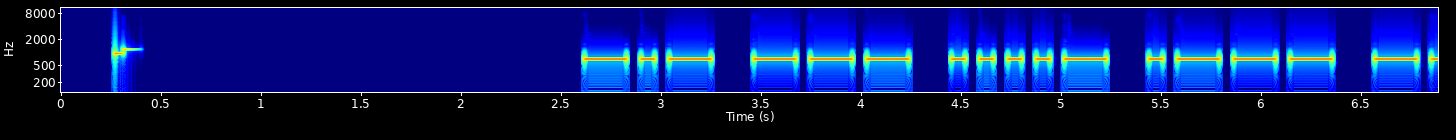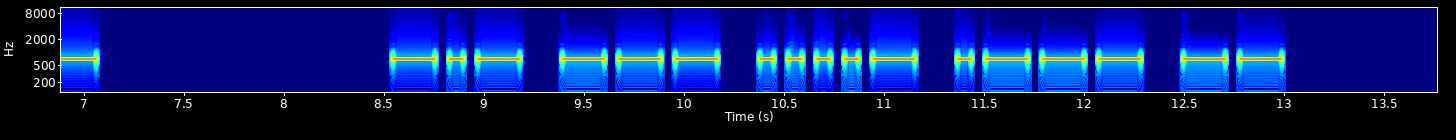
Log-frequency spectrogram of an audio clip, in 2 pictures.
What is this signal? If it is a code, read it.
Morse code, heard as a keyed tone, about 17 wpm, 700 Hz. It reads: KO4JM KO4JM
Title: USA Call Signs - 5 Characters - Repeated 2x - 17wpm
